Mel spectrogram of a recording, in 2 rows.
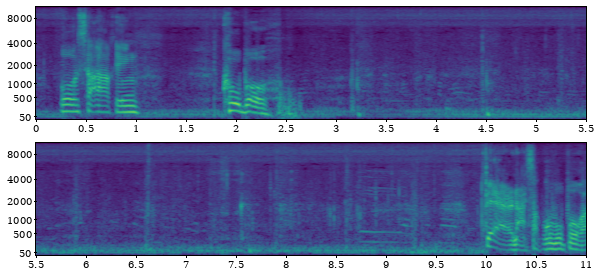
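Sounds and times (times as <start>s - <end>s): footsteps on dirt path: 0.0s - 11.0s
low steady rumble: 0.0s - 11.0s.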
